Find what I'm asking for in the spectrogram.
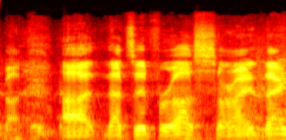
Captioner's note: laughter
